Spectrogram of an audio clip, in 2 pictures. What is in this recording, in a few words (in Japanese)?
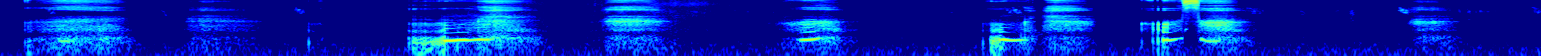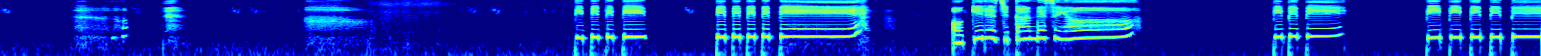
お姉さんアラーム; もしも〜し、お姉さんアラームですよ～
